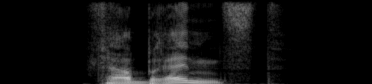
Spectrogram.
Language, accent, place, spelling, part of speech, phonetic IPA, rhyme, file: German, Germany, Berlin, verbrennst, verb, [fɛɐ̯ˈbʁɛnst], -ɛnst, De-verbrennst.ogg
- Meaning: second-person singular present of verbrennen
